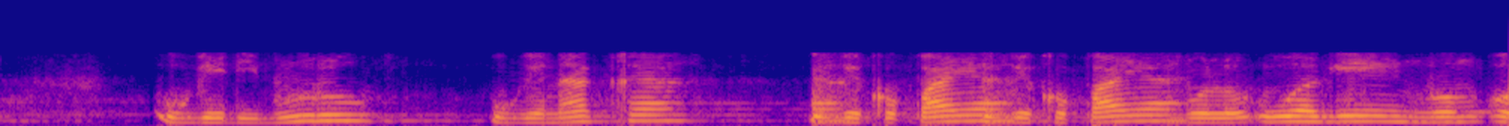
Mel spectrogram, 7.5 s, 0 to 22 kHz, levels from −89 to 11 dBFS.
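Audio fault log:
Throughout: RealAudio 14.4 codec. The speech sounds boxed-in and muffled, with a gargling, watery smear on vowels and consonants and no air or sibilant sparkle at all. Nothing above about 3.8 kHz survives, and the usable band sits roughly between 200 Hz and 3.7 kHz. This is the signature of a very low-bitrate dial-up speech coder running at 8 kbit/s, which discards the upper spectrum and coarsely models what remains, leaving heavy artefacts.
4.07–6.79 s: doubled audio track. A second copy of the speech appears abruptly and runs alongside the original about a second behind, at roughly the same loudness, so two overlapping streams compete and the passage becomes confused. The copy carries no reverb tail or room colour and switches off as suddenly as it came in. That points to the same signal likely being mixed in twice, through a slower second capture path or an edit leaving two out-of-step copies.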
